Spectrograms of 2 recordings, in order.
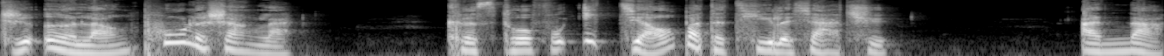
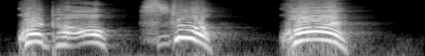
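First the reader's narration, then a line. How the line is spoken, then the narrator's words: Hurried shout. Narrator (Chinese): 科斯托夫连忙喊道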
